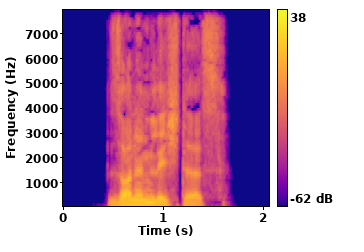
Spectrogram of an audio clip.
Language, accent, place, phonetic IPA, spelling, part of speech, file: German, Germany, Berlin, [ˈzɔnənˌlɪçtəs], Sonnenlichtes, noun, De-Sonnenlichtes.ogg
- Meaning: genitive singular of Sonnenlicht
